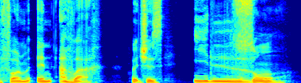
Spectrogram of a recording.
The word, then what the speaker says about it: ils ont: So that's I-L-S. And the verb itself is O-N-T. So what you end up with is pronouncing the S of the il in that one because it's following, or it's followed by a vowel. Ils ont. – Ils ont. – And in that situation, the S of il sounds more like a Z. Z, as opposed to S. Z. Ils ont.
